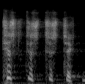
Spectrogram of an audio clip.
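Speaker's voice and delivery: high tsk tsk tsk; tutting. Acted. Midwife tuts at the hurt player, high tutting. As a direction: tut disapprovingly like a fussy nurse. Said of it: "she goes".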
